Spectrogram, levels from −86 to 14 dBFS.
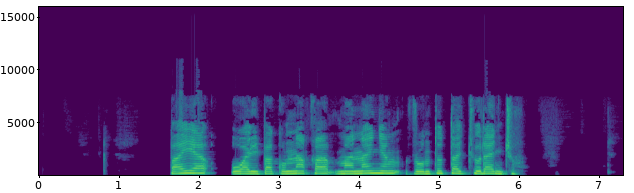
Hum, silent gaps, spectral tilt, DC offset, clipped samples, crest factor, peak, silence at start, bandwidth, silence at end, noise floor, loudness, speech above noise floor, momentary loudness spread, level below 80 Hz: none; 2.28-2.39 s; -6.5 dB/octave; under 0.1%; under 0.1%; 14 dB; 0 dBFS; 1.65 s; 7.8 kHz; 1.3 s; -72 dBFS; -12 LUFS; 61 dB; 7 LU; -54 dBFS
